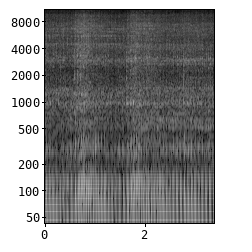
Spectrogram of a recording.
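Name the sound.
Royal Enfield Himalayan motorcycle riding on a singletrack trail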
